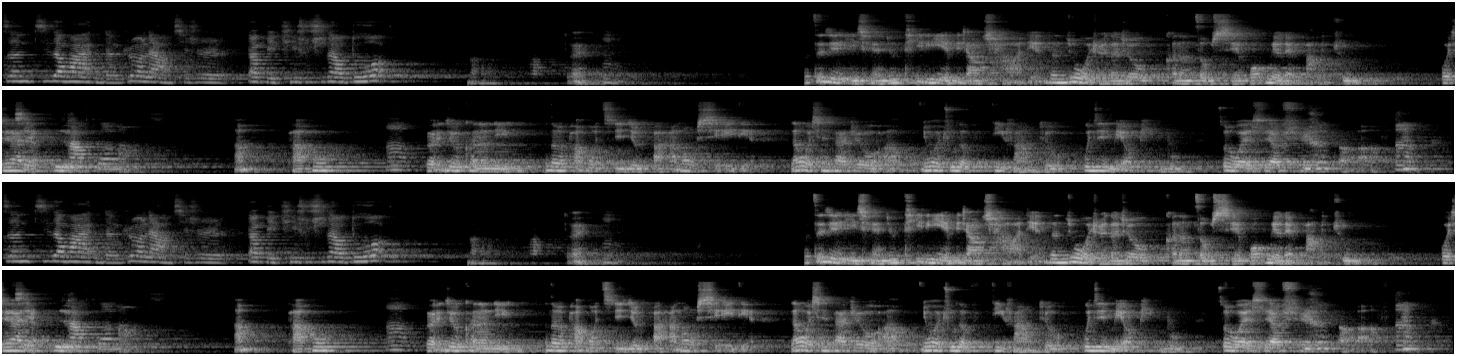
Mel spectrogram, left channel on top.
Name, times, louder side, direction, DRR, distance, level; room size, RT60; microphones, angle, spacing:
voice 1, 0.0-3.9 6.0-6.3 14.7-16.1 18.4-18.7 27.6-27.9 28.5-28.7, equal, ahead, 8 dB, 0.5 m, -33 dB
voice 2, 8.0-13.6 14.4-15.3 15.7-15.8 16.9-17.1 17.4-17.9 18.8-22.1 22.4-26.4 26.7-28.7, right 2 dB, 30° right, 7 dB, 1.0 m, -25 dB
21.0 x 10.0 x 6.4 m, 2.6 s
head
